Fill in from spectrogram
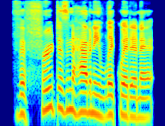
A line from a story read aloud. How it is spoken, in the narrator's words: Jason muttered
